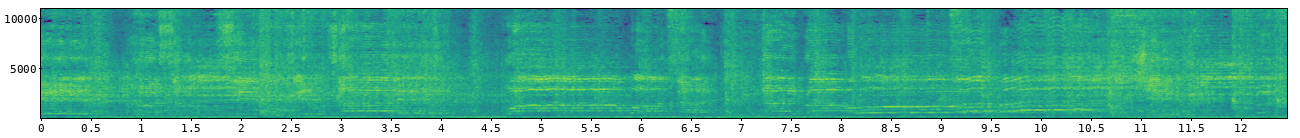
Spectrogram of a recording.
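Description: Live worship song: a male lead vocalist singing into a microphone over an amplified band with a steady bass line.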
